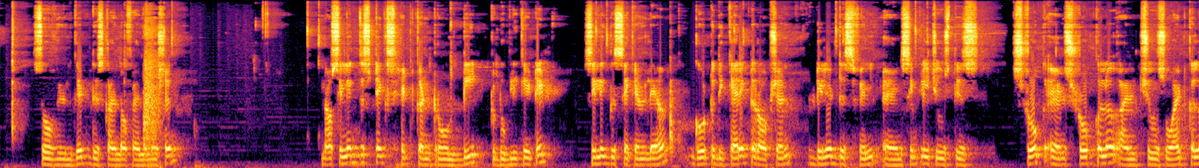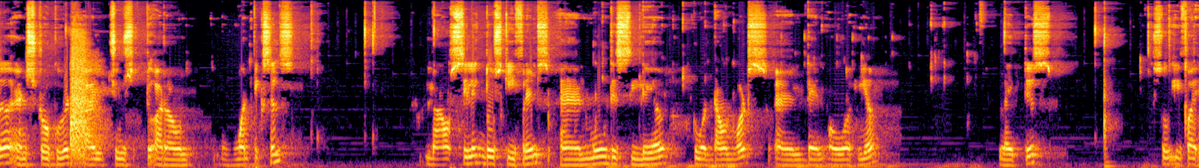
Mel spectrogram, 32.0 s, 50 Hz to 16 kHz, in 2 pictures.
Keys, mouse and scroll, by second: 0.0 space, 2.1 click, 3.2 k, 4.1 click, 6.0 ctrl+d, 7.9 click, 10.6 click, 16.8 click, 20.8-23.4 drag, 23.4 Down, 26.3 Right, 28.4 Up, 30.6 click, 31.2 j, 31.6 space.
